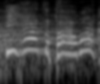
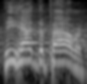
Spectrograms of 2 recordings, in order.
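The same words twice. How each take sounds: First: He had the power, jumping way higher; high repeat. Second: He HAD the power, pushed louder; stress on power. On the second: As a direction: lean hard on had. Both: Shown as a demonstration.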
